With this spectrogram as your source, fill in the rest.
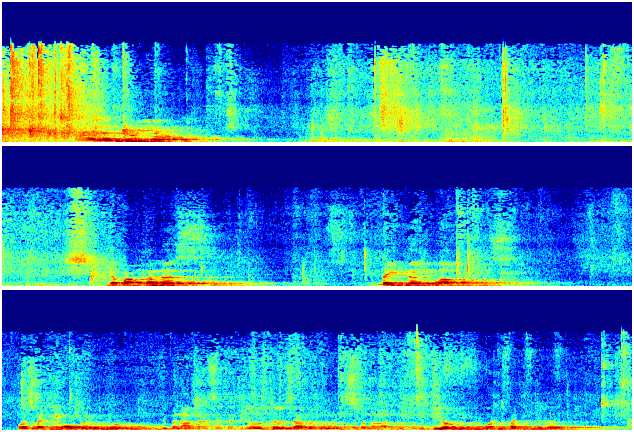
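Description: A man speaks slowly through a microphone in an echoing hall.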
